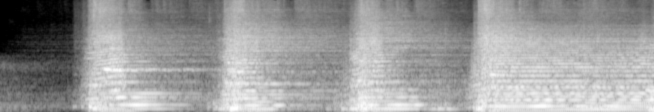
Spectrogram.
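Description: Music: brass instruments play four loud, stacked chords. They enter about a second in, roughly a second and a half apart, and the last one is held.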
